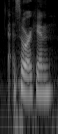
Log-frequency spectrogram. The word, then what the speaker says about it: Sorokin: Alexander Sorokin. Sorokin. Is it Yep. Alexander? Yes. That's spelled differently.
